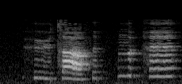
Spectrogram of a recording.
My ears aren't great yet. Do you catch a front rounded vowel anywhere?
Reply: yes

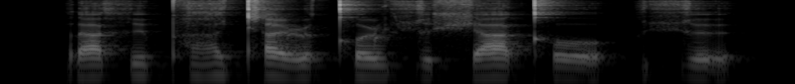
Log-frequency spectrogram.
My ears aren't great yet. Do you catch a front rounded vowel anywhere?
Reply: yes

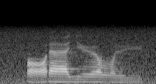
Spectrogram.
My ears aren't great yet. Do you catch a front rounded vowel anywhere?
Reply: yes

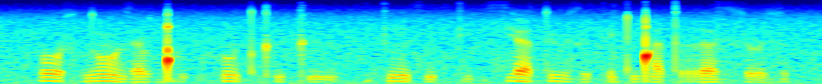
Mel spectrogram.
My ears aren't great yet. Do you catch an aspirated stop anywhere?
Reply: no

